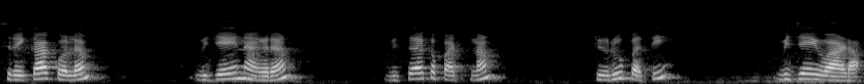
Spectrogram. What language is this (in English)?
Telugu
